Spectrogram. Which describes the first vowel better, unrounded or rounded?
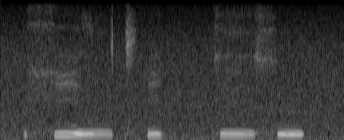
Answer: unrounded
